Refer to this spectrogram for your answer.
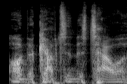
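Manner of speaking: rough, gruff, low Cockney voice. Imagining the last paragraph spoken aloud: gruff cockney accent. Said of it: "I've been imagining that last paragraph in like a really like gruff Cockney accent".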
